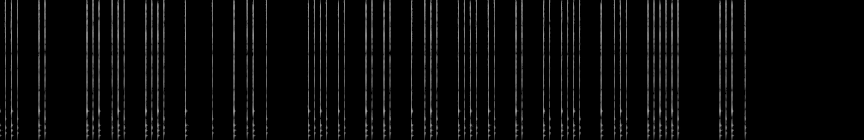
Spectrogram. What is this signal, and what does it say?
Morse code (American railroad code), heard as a telegraph sounder, machine-sent. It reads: … FILM CONCERNS A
